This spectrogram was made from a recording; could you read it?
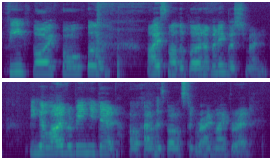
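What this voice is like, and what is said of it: Roaring angry giant voice. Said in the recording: “The giant angrily stomped his foot and roared ... The voices ... the lady giant and the giant are quite similar in tone”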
